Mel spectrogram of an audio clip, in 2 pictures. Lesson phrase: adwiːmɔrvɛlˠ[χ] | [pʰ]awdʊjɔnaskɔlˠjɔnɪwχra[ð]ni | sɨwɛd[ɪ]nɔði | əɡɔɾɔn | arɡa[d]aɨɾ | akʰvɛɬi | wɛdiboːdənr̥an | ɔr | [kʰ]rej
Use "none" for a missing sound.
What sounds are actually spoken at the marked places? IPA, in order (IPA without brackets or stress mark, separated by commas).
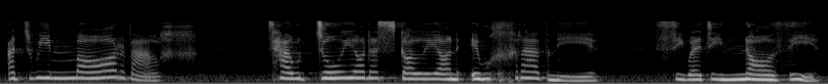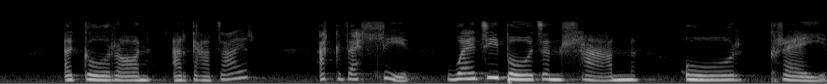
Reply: χ, tʰ, ð, i, d, kʰ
